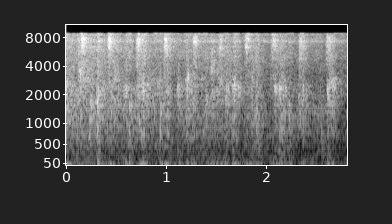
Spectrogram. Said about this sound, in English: Are you clapping? Yeah.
